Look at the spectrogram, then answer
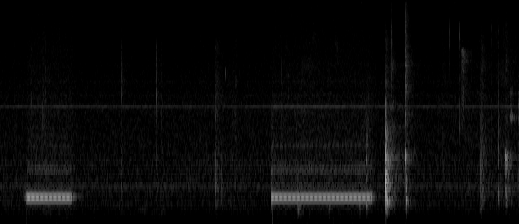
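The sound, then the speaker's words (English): Two long, steady telephone ring tones sound a few seconds apart over a line as a call is placed to a guest, with faint clicks between them, then a burst of clattering handset noise as the call is picked up. “I'm going to give her a call right now, see if she fucking answers the phone.”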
